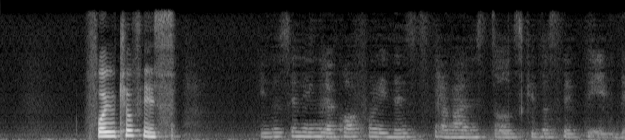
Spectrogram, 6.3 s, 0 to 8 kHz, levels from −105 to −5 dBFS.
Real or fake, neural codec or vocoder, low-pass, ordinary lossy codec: fake; autoencoder, 48 kHz, 32 numbers a frame, DAC-VAE, trained on Japanese speech; 7.2 kHz; none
